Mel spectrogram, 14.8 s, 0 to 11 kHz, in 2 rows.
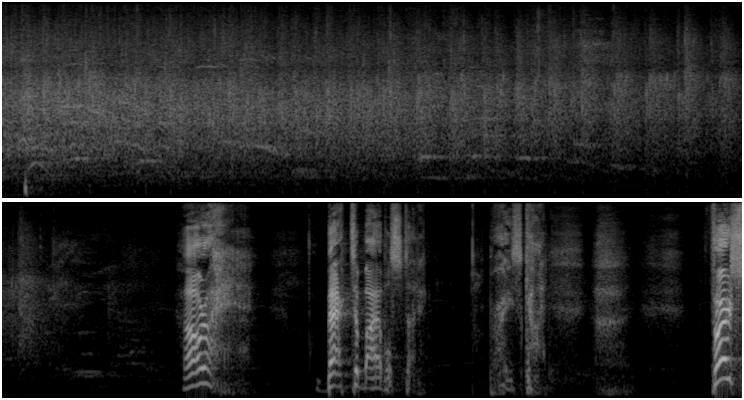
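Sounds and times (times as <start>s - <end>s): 
audience clapping hands in dense applause: 0.0s - 7.9s
speech: 9.2s - 9.8s, 10.6s - 11.6s, 12.4s - 12.9s, 14.5s - 14.7s.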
